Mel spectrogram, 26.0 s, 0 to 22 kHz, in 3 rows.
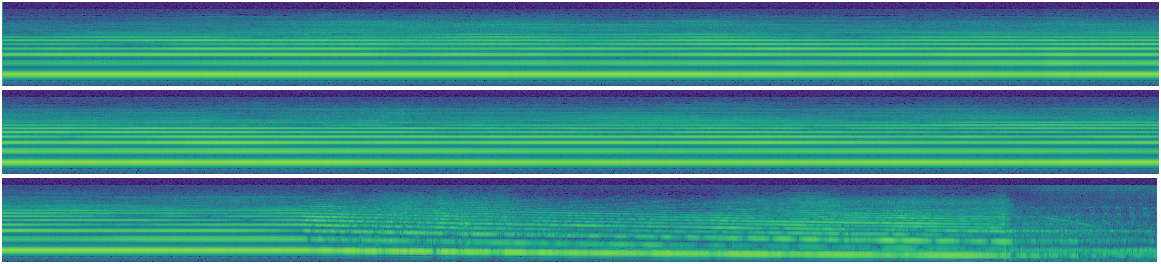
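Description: Whelen WPS 2908 electronic outdoor warning siren sounding a loud, steady single-pitched tone for a tornado warning drill. About three-quarters of the way through, the pitch glides steadily down over several seconds, like a wind-down. Shortly before the end the level drops sharply.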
